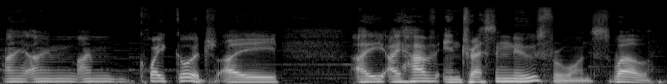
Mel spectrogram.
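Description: A man's voice: mid-range voice, slow pace, clear, resonant tone, faint music behind. A man chatting casually as a podcast co-host, with a very slight lisp from aligners on his teeth and a hesitant, careful delivery. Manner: hesitant, restarting, careful with S sounds. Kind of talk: casual chat.

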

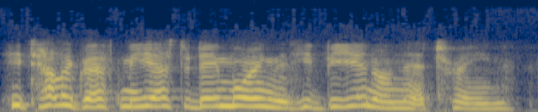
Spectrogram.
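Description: Actress as anxious young fiancée, high voice, emotional, tinny radio. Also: female voice, quick pace, natural voice. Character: anxious young woman awaiting her soldier fiancé. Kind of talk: 1940s radio acting. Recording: tinny old radio broadcast.

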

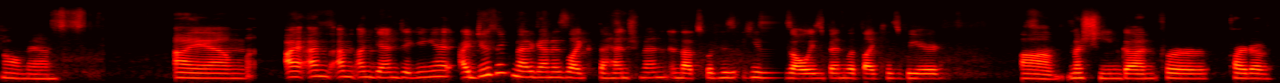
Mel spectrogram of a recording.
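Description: A woman's voice: on the low side, steady tone, a little slow, poor audio. A woman co-hosting a podcast in a casual chat about a TV show, talking in loose restarts and laughing often. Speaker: podcast co-host.

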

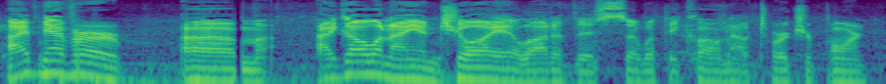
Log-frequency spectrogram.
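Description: A radio co-host asking a guest a long, rambling question full of fillers and restarts. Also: male voice, medium pitch, moderate pace, bright, forceful tone, slight background noise, poor audio. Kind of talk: casual talk show question.

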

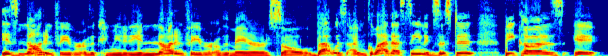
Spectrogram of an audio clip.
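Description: Woman co-hosting a TV recap chat. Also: lowish voice. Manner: animated, quick to react with affirmations and laughs. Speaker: co-host of a TV after-show. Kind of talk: casual chat, episode recap.

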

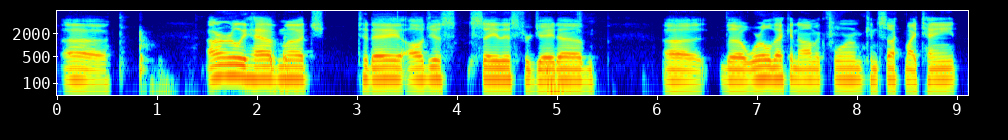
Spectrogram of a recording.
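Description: A man's voice: mid-range voice, flat delivery, unhurried, clear, resonant tone, no echo. A man co-hosting a podcast, teasing and joking crudely with his friends in a casual chat. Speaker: podcast co-host.

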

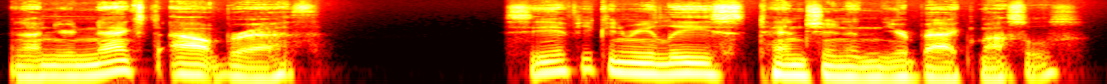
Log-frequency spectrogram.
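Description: A man guiding a body-scan relaxation in a calm, meditative tone, gently giving short soothing instructions. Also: deep voice, measured pace, no room sound, clean studio sound. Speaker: meditation guide.

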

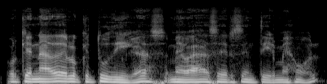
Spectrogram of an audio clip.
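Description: A man's voice: lowish voice, fairly even intonation, moderate pace, warm tone. A man in casual conversation who makes his points emphatically, asks questions, and repeats himself for stress. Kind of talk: casual chat.

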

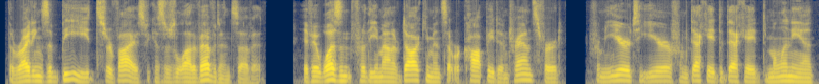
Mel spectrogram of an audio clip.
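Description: A man's voice: medium pitch, dry recording. Man explaining history, close and dry. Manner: thoughtful, restarts mid-word, slows to stress key words. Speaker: podcast host.

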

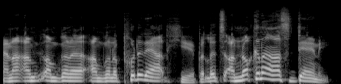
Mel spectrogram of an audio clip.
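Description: A man on a comedy panel game, telling rambling, animated stories. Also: on the high side, fast talker, no echo, clean studio sound. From Australia.

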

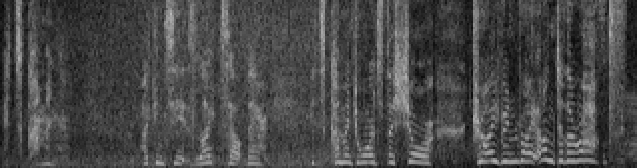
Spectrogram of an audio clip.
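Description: A woman's voice: sits high, moderate pace, background noise. A frightened, resolute young woman. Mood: anxious. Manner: breathless, urgent inner narration. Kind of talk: radio drama acting.

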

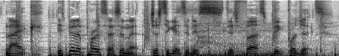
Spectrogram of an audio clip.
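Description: Lower-voiced London roadman-style podcast host. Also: expressive, normal speed, music in the background. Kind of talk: casual music interview.

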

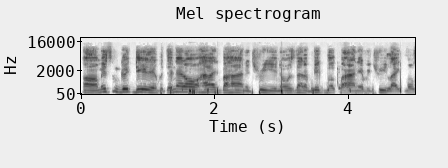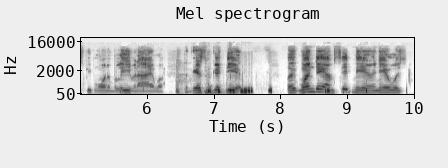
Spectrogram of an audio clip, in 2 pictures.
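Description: A man's voice: fairly high pitch, fast, a loud crowd, rough recording. A middle-aged man telling rambling hunting anecdotes as a guest, often repeating "I said.". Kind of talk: storytelling anecdotes.

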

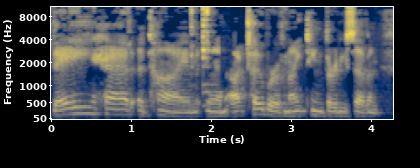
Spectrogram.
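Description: Speaking a little slowly with a medium-pitched voice, this American priest spins a folksy story as a podcast guest, often dropping "y'all." A little hiss or hum is audible.

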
